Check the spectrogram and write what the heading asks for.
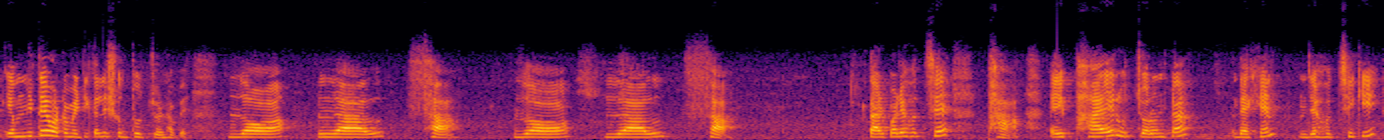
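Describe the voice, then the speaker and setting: A woman's voice: sits high, a bit bright, highs cut off. A woman teaching an online class, patiently explaining how to pronounce each letter and repeating every sound many times.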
